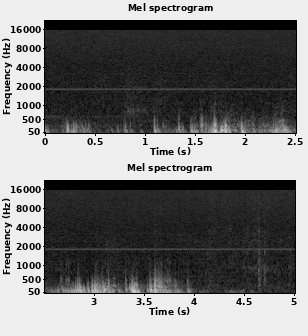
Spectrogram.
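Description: An elderly man speaks calmly through a microphone.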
